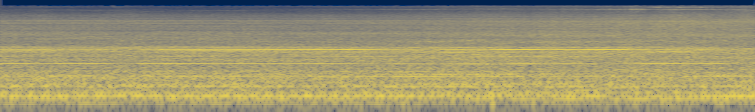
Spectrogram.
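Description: Steady drone of heavy open-pit mining machinery with a high whine running through it, the whine shifting slightly in pitch a couple of times.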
